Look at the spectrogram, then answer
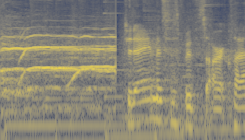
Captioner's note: cheering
